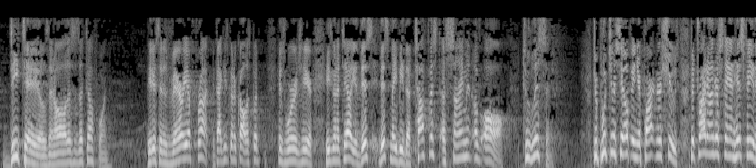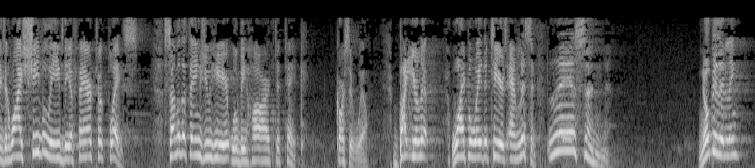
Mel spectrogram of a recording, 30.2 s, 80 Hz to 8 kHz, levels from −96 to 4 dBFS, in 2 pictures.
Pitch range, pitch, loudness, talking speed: 170-235 Hz, 210 Hz, -18 LUFS, 175 wpm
